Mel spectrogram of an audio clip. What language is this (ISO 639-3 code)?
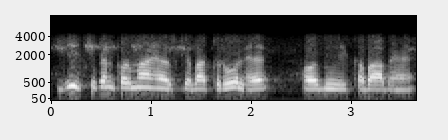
urd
